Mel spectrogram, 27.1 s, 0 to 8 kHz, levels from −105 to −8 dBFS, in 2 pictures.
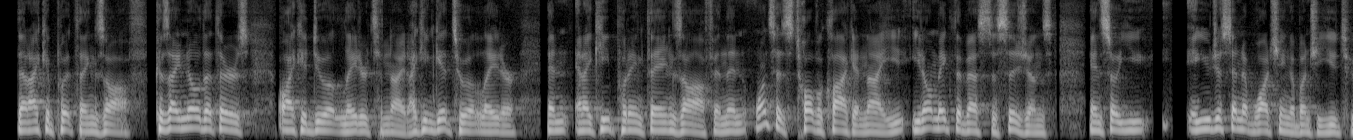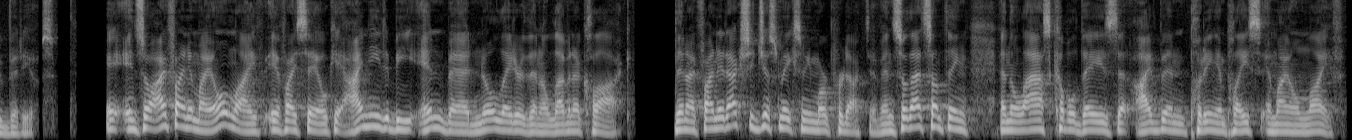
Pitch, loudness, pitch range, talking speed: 140 Hz, -40 LUFS, 120-155 Hz, 250 wpm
